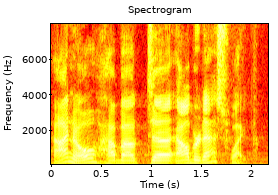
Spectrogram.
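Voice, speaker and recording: An actor playing a sarcastic, blunt veteran wrestling trainer in video game dialogue. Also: male voice, on the high side, lively intonation, normal speed, sharp tone. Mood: mocking.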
